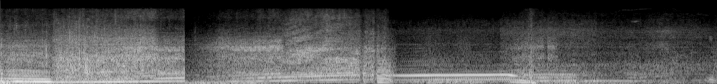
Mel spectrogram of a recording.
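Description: A modern Alpine sports car engine roars loudly and close, revving hard through several rising gear pulls with sharp drops between shifts and a brief tire squeal.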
